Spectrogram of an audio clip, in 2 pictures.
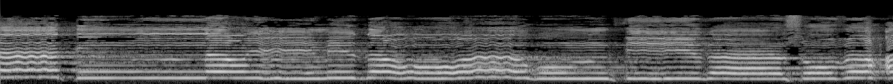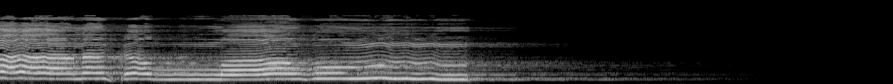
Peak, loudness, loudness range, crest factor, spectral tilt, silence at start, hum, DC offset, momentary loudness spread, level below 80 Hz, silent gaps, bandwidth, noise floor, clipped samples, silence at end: -2 dBFS; -16 LUFS; 6 LU; 14 dB; -2 dB/octave; 0 s; none; under 0.1%; 7 LU; -70 dBFS; none; 11 kHz; -86 dBFS; under 0.1%; 3.75 s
